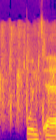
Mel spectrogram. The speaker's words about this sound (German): Ja, dann erstmal Applaus für Gordon, ganz kurz. Genau, Applaus für den Gordon. Applaus.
